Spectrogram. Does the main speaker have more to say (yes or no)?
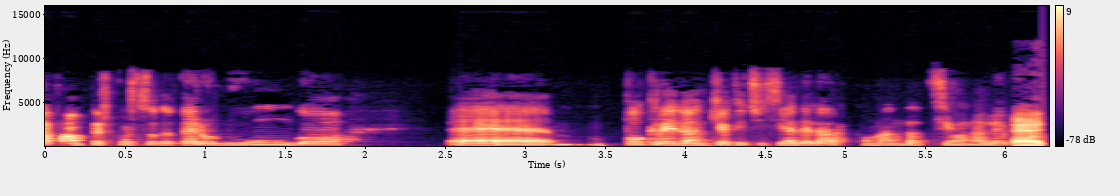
no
